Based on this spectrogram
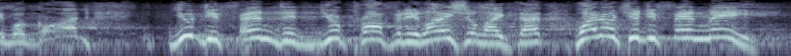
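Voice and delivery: high-pitched, acted protest rising to the end; aggrieved complaint. Believer asking God why no defence comes, mock aggrieved.

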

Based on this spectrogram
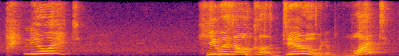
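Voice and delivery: shouting with gleeful disbelief; excited shout. Real, not acted. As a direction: burst out in triumph. Finds player's college, celebrates.

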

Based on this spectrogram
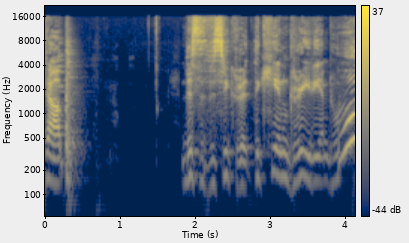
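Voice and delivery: ordinary talk

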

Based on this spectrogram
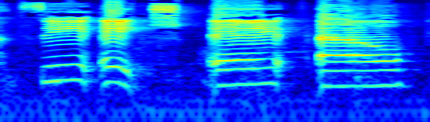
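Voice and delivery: each letter spaced far apart; slow spelling. Shown as a demonstration. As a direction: spell it very slowly for the class. Teacher spells word for class.

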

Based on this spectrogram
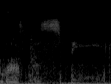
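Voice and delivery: breathless whisper after laughing. Real, not acted. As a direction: wheeze it out, nearly no voice.

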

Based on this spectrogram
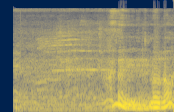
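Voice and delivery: ordinary delivery

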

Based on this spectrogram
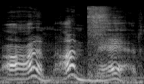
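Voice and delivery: drawn-out, slow I'm mad; slow admission. Real, not acted. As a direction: admit it slowly, holding it back. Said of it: "not to be mad".

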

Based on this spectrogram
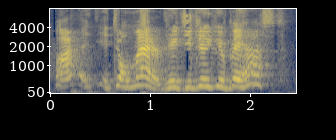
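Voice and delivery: ordinary delivery

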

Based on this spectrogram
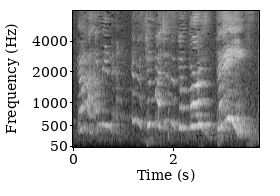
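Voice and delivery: high-pitched overwhelmed complaint, stretched at the end; exasperated. Acted. Woman appealing to God about first date, exasperated. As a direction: plead upward in exasperation.

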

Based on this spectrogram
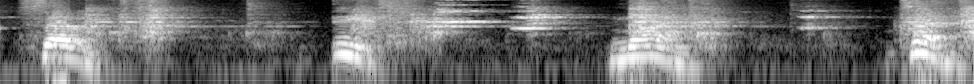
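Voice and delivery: counting reps while lifting hard; straining counts. Real, not acted. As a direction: push each number out under the strain. Counting reps mid-exercise.

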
